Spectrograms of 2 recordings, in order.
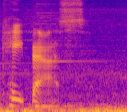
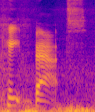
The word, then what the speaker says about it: Kate Batts: is the Bell which Kate bass I mean I'm so sorry I pronounced that wrong Kate batts is the Bell Witch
